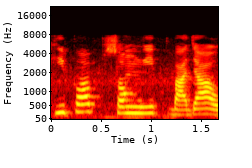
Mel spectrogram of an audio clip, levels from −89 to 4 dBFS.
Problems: background sounds at intervals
